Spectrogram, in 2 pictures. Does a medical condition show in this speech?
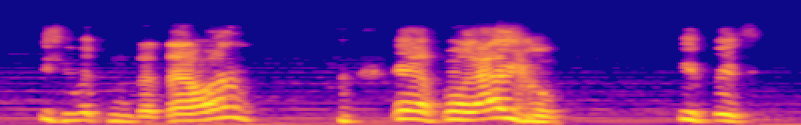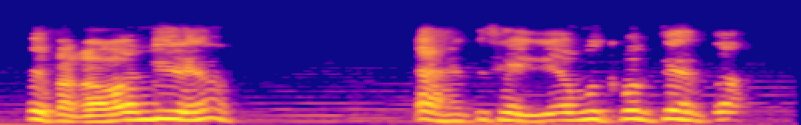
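Yes: cerebral palsy; speech difficulty, noted as a hurdle for work as lecturer.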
